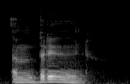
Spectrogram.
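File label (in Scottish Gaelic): "Am Braon", Scottish Gaelic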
